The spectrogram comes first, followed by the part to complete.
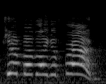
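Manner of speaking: high, loud, brisk call; excited quick instruction; quick and lively. Shown as a demonstration. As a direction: fire it off with bouncy energy. Repeats the routine faster, livelier.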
